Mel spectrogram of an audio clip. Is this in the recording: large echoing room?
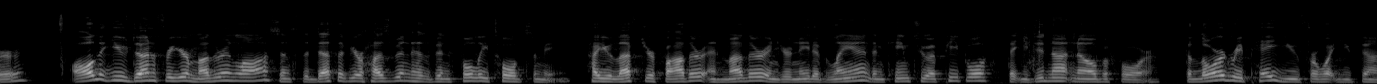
yes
